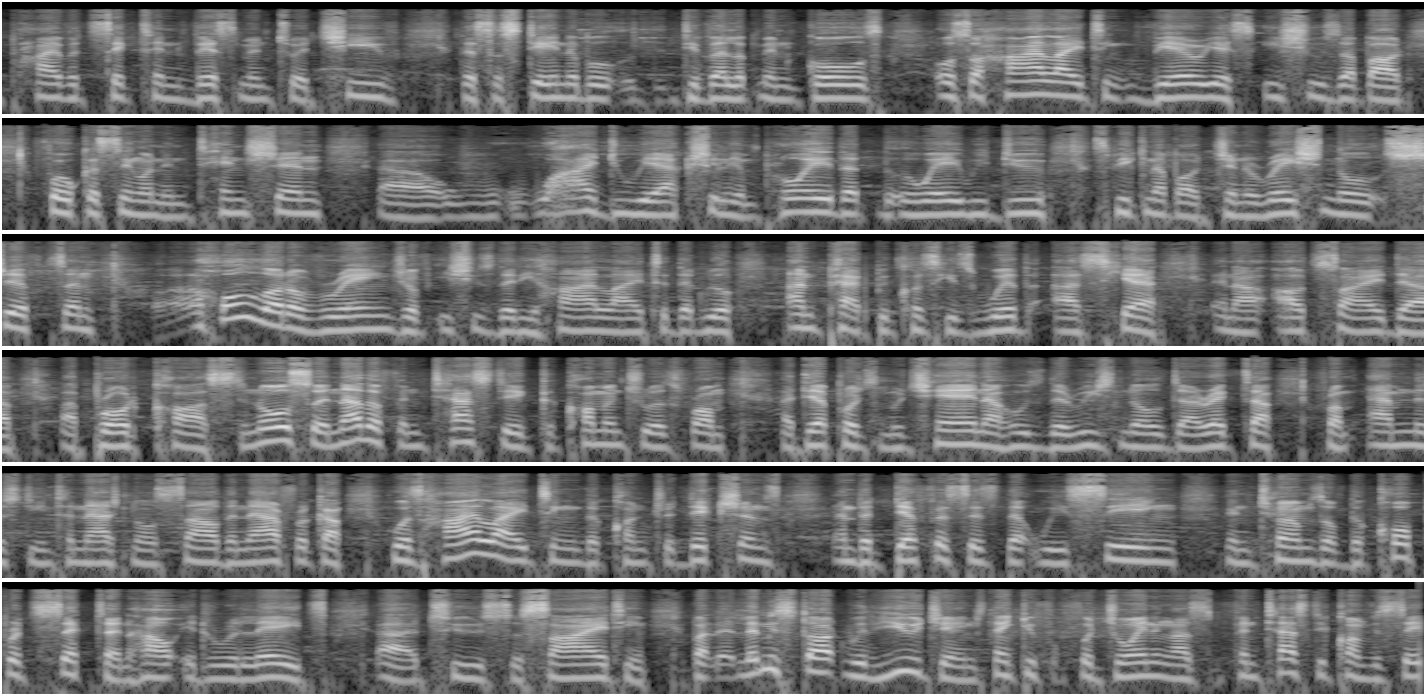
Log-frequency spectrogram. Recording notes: Africa Shared Value Summit (Outside Broadcast).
